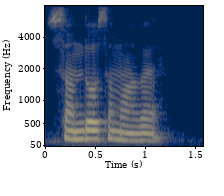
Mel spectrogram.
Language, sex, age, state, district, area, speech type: Tamil, female, 18-30, Tamil Nadu, Virudhunagar, rural, read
